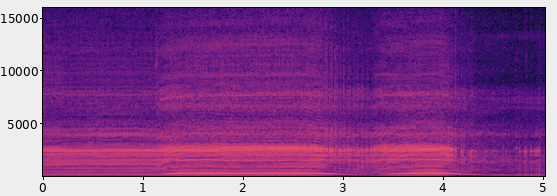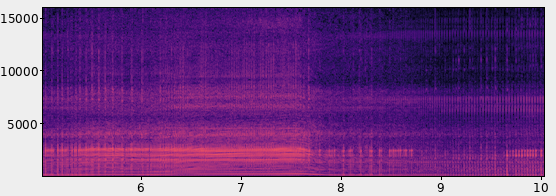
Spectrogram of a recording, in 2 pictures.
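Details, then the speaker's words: Fox Twin model engine at 77°F, lean low-speed needle: buzzy high-revving twin whose pitch sags and recovers as one cylinder drops out near 3600 rpm; low-speed needle needs dialing in about two more notches. "Looks like this low speed can be dialed in two more notches. Um, my ears are ringing. It was running really well there. Um, I think I recorded a low speed. My tac doesn't record hold the low speed, but I got down to like 3600 and it seemed like this cylinder dropped out a couple of time"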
